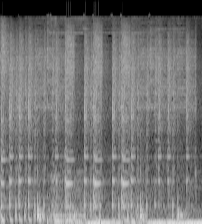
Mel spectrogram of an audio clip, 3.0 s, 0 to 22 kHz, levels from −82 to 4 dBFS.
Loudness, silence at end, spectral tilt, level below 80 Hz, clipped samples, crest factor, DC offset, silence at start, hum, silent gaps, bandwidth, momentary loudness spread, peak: -12 LUFS; 0 s; -2 dB/octave; -16 dBFS; under 0.1%; 12 dB; under 0.1%; 0 s; none; none; 17 kHz; 3 LU; 0 dBFS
